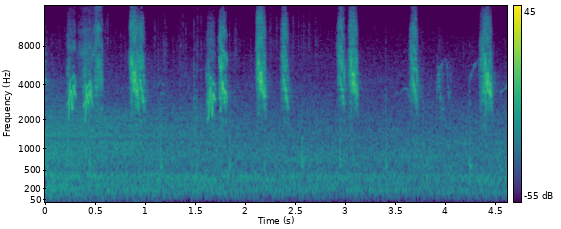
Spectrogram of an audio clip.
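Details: Sparrows landing on a person's hand at a Tenmangu shrine, 8 July 2022: short, bright chirps in irregular pairs and singles, about a dozen over under five seconds, with quiet background hiss.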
